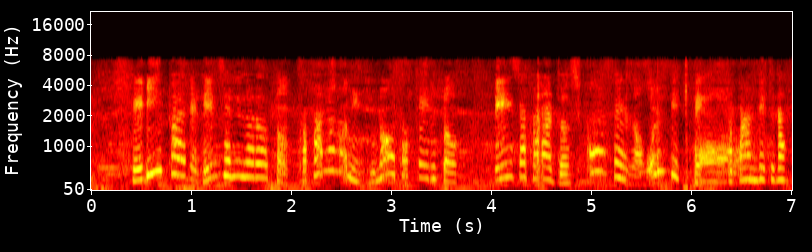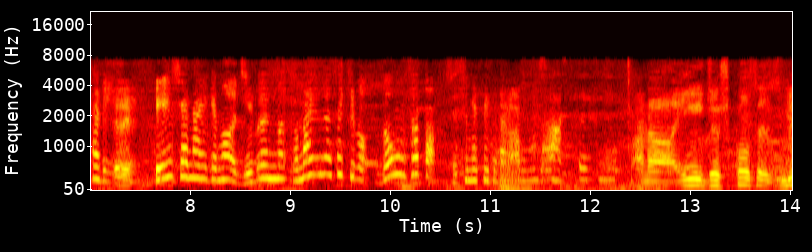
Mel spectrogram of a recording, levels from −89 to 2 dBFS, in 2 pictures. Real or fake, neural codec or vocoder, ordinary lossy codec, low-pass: fake; codec, 44.1 kHz, 2.6 kbps, DAC; none; 7.2 kHz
